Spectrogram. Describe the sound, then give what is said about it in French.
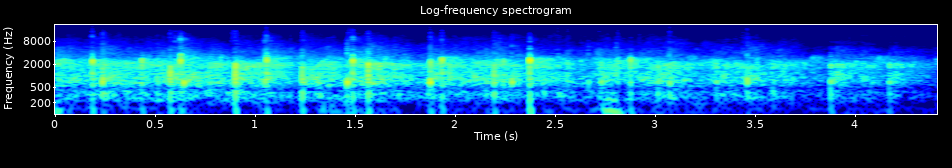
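An audience applauds the young people who are involved, a dense, steady wash of many hands clapping, with a few sharper individual claps standing out before the applause thins slightly at the end. “Je propose qu'on applaudisse ces jeunes qui s'impliquent.”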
